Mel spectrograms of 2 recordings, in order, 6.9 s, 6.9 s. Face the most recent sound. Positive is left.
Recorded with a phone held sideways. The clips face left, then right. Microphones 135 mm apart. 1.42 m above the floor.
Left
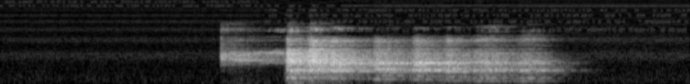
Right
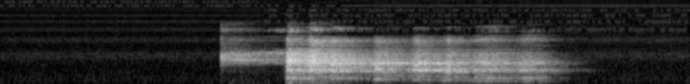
turn(degrees=-30)  # may be behind; listen again after turning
